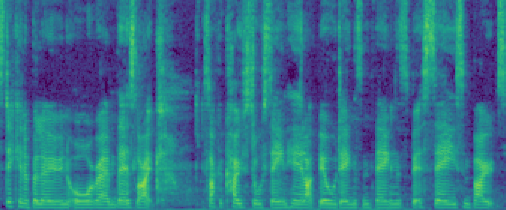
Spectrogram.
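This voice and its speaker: Speaking in an English accent at a moderate pace, a woman keeps a fairly low pitch and a monotone, flat intonation. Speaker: cross-stitch vlogger. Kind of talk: casual show-and-tell vlog.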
